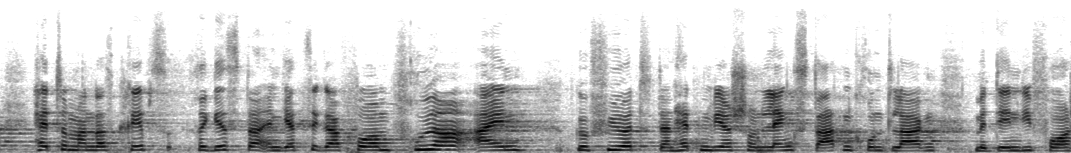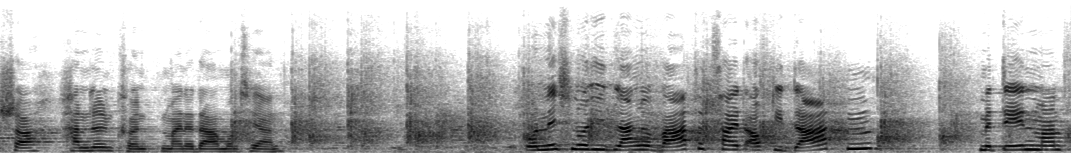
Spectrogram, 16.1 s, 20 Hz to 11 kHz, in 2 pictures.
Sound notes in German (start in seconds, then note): 9.7 Beifall bei der SPD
